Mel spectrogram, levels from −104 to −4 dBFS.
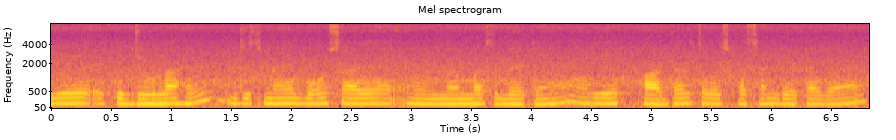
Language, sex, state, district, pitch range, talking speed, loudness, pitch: Hindi, male, Chandigarh, Chandigarh, 130-140 Hz, 165 wpm, -17 LUFS, 140 Hz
